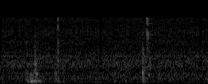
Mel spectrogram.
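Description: Quiet room hiss with three faint, short clicks, about a third of a second, half a second and a second and a half in.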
